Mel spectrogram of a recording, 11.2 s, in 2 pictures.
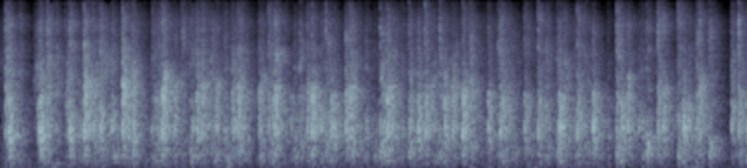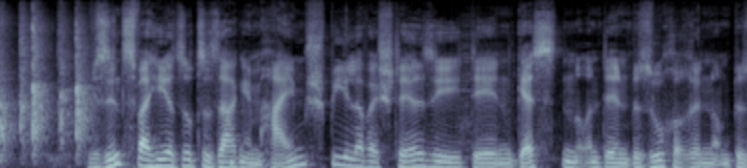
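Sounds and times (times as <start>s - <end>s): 
audience applause: 0.0s - 6.5s
speech: 6.3s - 11.1s.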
